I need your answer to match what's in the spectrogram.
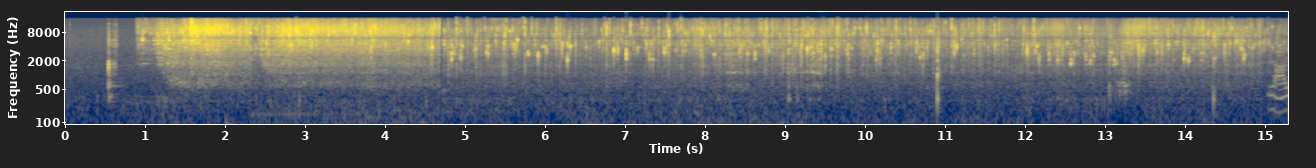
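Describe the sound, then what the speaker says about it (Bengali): Banana flower pakoras deep frying in hot oil, giving a loud, steady bubbling sizzle with crackling pops, heard up close for the whole stretch with no talking. "তেল গরম হয়ে গেছে, মোচার পকোড়াটা ভেজে নিচ্ছি।"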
